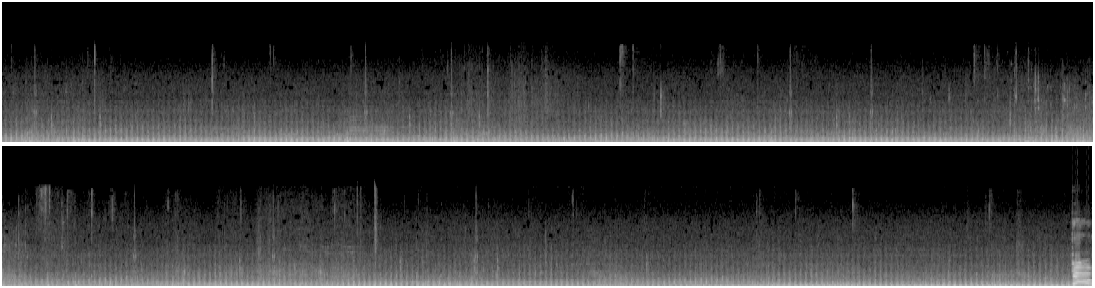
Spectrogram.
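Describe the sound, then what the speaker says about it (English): Unidad helicopter in Ghost Recon Wildlands, a steady low rotor drone and engine rumble holding across the whole stretch, moderately loud with game ambience and swelling slightly near the end. "Unidad chopper, stay low."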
